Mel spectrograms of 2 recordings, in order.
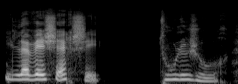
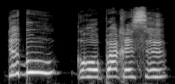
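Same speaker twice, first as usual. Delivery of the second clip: much higher, loud cheerful call; little girl rousing her lazy dog; joyful wake-up call; 11 semitones higher, 12 dB louder than usual. Acted. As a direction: bounce the dog awake with glee. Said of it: "lui dit-elle joyeusement".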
